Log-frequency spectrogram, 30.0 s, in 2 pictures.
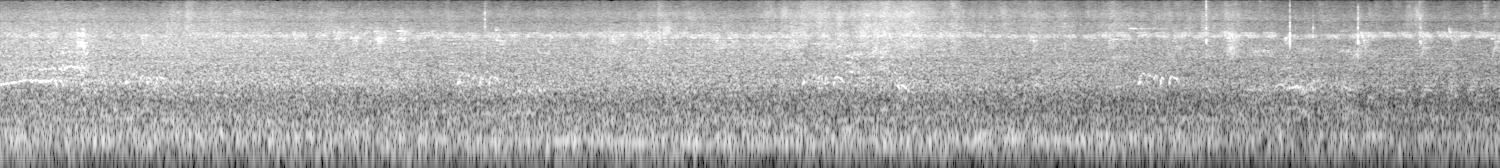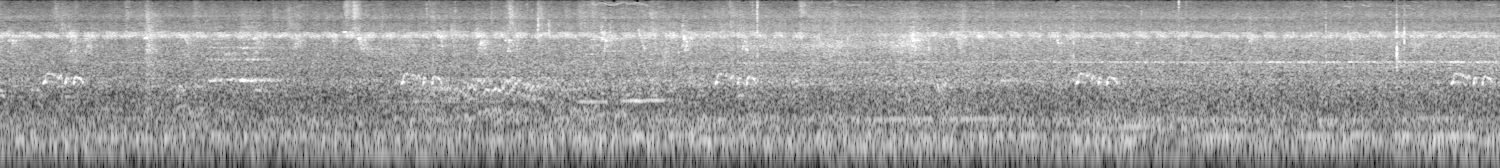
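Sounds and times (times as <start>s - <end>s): bird calling: 0.0s - 1.8s, 11.1s - 13.8s, 15.4s - 16.0s, 18.6s - 23.2s, 24.2s - 26.4s, 29.1s - 30.0s.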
